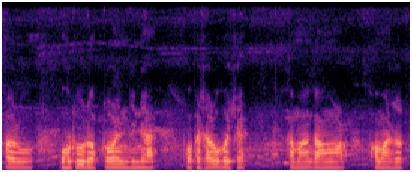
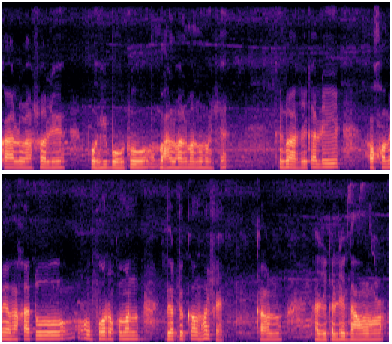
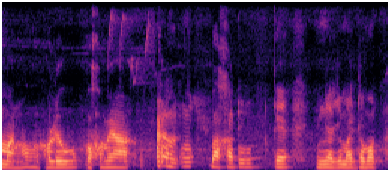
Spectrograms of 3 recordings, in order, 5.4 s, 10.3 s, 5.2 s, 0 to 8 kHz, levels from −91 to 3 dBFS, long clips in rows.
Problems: constant background noise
